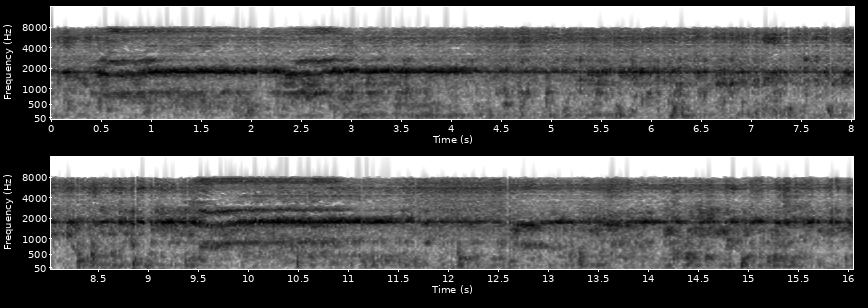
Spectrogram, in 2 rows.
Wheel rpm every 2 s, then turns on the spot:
230, 230, 240, 240, 230, 230, 230, 230.
none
